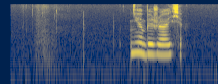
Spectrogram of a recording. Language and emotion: Russian, sad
